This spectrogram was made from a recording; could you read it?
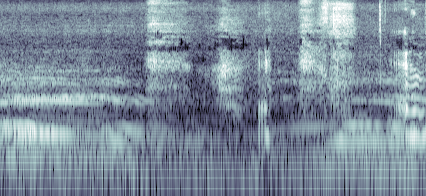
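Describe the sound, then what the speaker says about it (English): Cattle in a cow lot lowing, a drawn-out deep moo from near by, sustained over a low rumble with faint background noise and no talking. "I'm sitting in a cow lot right now, right outside of it"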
